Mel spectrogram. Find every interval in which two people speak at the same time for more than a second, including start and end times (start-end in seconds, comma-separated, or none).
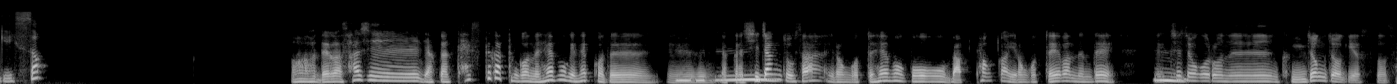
none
